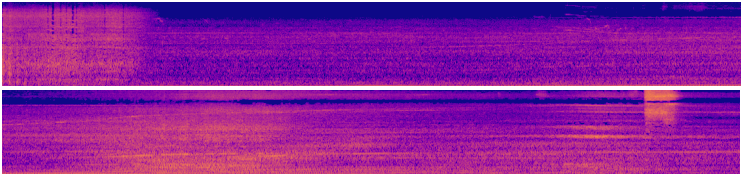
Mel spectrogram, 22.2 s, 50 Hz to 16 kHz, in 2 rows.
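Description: Greater Anglia Class 755 bi-mode train running on its diesel engines along the platform, a steady low engine hum under wheel and rail noise, with a thin rising squeal about halfway through and loudest as it passes. In the first two seconds, before an abrupt cut, the tail of another passing train is heard.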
